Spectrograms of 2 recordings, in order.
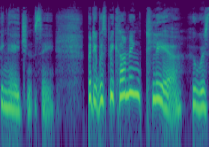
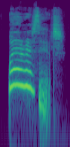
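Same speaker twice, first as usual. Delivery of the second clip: much higher, louder dotty aunt; shrill old dear, confused; old lady voice; 5 dB louder than usual. Acted. Aunt asks where butter is.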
